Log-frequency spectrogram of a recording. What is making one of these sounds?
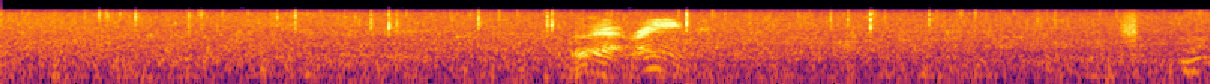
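Raindrops patter and tap nearby.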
